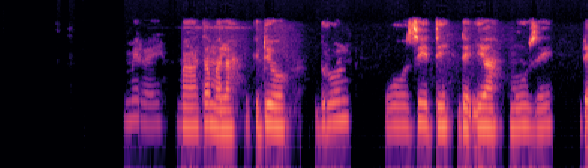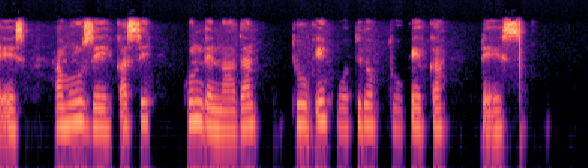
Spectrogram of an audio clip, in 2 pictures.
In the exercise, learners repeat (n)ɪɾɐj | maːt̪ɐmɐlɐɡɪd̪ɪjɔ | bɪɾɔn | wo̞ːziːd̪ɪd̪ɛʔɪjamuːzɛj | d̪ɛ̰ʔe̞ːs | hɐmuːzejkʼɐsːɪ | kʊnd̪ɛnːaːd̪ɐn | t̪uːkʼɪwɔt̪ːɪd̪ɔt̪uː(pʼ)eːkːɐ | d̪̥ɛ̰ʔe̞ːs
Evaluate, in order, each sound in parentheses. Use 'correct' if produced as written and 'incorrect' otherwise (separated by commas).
incorrect, incorrect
